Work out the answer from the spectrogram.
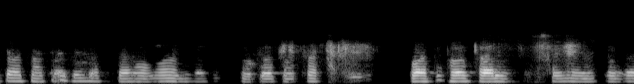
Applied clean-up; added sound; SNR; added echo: neural mask model Resemble Enhance denoiser.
